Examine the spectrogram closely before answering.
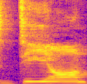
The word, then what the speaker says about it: Deion: NFL other people say other people say male blunt no no no no no it's Dion Prime Time Dion Sanders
